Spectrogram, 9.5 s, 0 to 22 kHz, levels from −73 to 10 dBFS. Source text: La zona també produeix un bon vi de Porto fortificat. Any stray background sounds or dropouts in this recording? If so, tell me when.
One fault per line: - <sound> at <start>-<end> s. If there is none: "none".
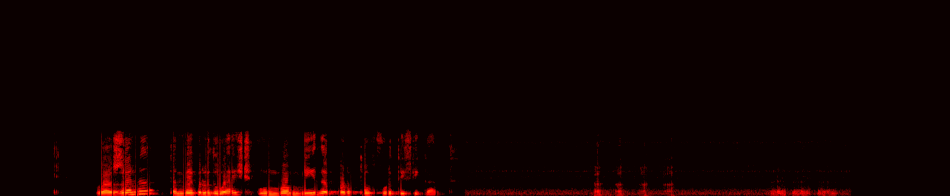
- laugh at 5.9-6.8 s
- laugh at 7.7-8.4 s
